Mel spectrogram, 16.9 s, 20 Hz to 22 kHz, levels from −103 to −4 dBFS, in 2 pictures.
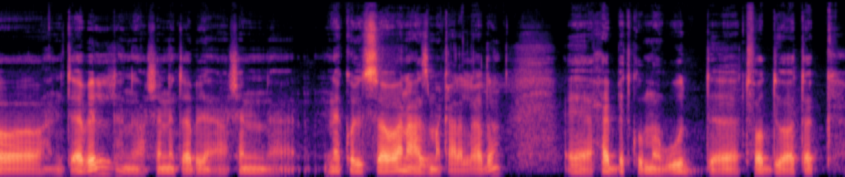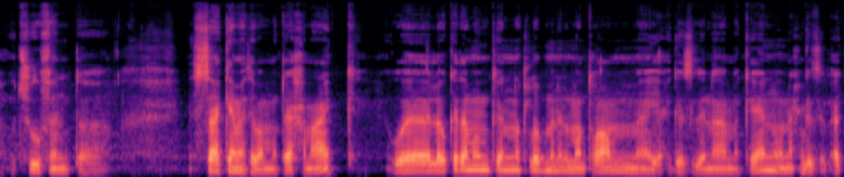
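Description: A speech recording with nothing technically wrong with it.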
